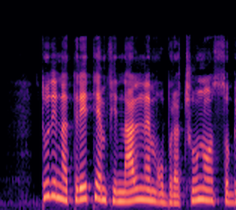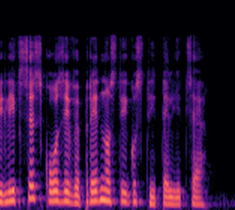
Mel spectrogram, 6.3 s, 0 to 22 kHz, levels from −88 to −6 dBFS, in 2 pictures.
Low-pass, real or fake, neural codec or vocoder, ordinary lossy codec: 10.8 kHz; fake; codec, 24 kHz, 3.1 kbps, DualCodec; none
